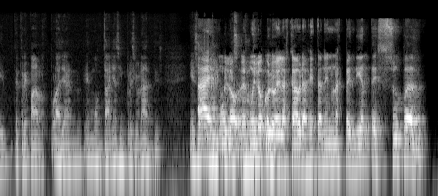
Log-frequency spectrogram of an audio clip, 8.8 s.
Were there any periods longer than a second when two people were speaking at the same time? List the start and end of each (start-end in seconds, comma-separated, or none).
3.9-5.7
